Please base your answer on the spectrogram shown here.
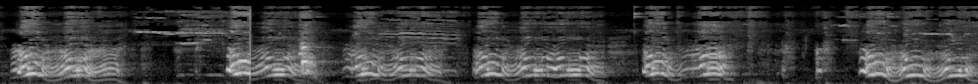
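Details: Redbone Coonhounds, a pack of five dogs named Bo, Luke, Lulu, Cooter and Jesse, treeing a chipmunk in an oak tree; long wavering howled bays in bursts of about a second, rising and falling, several voices overlapping with short pauses between.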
